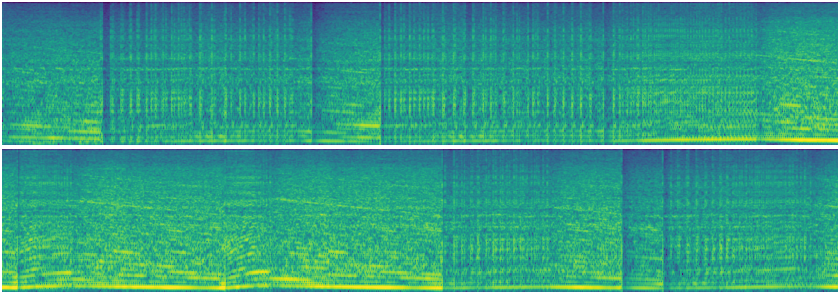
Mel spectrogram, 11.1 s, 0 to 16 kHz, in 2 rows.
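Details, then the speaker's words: Yamaha F1ZR two-stroke with BRT CDI ignition, setting considered ideal, after a holed piston: revs climbing and dropping repeatedly, levelling cleanly at top; high rpm held back, sounds well tuned. "Nah kayak gitu guys, jadi di putaran atasnya itu dia udah ketahan gitu ya, jadi enggak yang videoin juga."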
